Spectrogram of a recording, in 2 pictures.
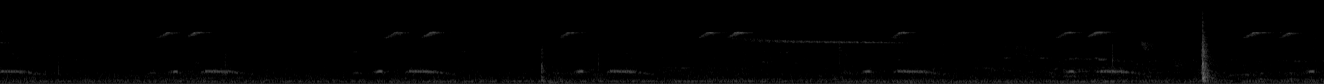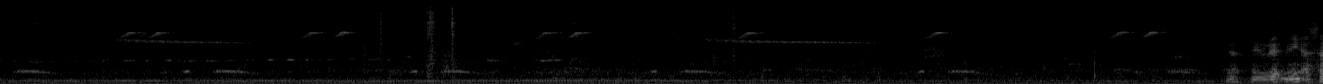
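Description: Faint birdsong in a quiet setting: a pair of short high chirps repeated about every second and a half, a falling whistle every six seconds or so, and a steady series of low hooting notes. A single sharp click sounds near the middle.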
